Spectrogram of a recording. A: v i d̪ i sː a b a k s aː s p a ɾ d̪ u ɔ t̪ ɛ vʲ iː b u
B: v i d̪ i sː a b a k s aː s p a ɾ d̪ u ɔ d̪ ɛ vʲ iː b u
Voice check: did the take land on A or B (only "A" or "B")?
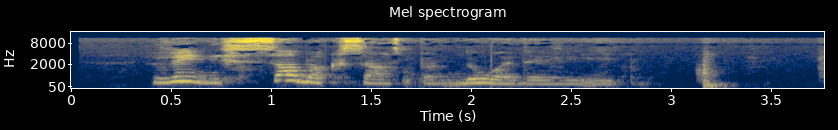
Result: B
